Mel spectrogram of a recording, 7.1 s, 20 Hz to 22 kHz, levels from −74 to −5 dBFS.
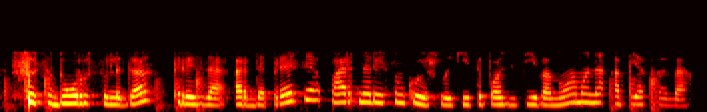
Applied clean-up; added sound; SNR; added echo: none; Knock / Wood; 18 dB; none.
